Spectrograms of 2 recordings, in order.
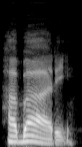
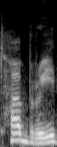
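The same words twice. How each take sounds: First: Habari in three syllables, middle BA held and emphasised; stress on ba. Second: Habri squashed into two syllables, losing the stressed ba; wrong pronunciation habri. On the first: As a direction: lean on the ba in habari, then fall. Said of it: "the emphasis is going on the ba". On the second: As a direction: swallow the middle vowel: habri. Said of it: "there's nothing like habri in Kiswahili". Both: Shown as a demonstration.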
